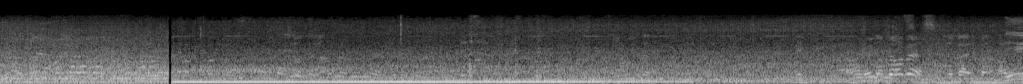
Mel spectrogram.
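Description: A vehicle engine idling with a steady low hum under indistinct talking of people nearby; the hum cuts off about seven seconds in.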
